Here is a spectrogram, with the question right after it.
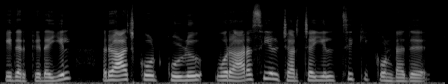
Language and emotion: Tamil, neutral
